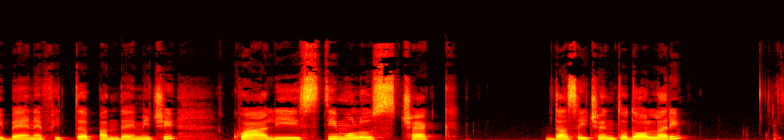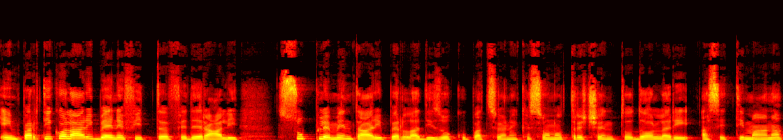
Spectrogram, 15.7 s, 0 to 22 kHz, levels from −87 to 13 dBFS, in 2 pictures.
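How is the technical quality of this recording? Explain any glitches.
Nothing to explain: no technical faults turn up anywhere in the recording.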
